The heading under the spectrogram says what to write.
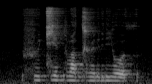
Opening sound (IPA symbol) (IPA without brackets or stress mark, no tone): f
